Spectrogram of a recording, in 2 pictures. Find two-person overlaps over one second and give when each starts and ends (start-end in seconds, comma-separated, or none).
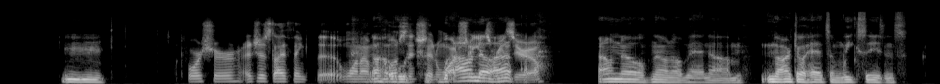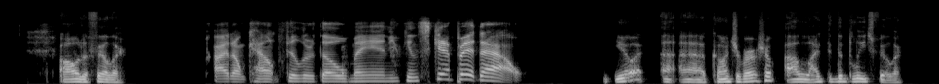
3.7-5.2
